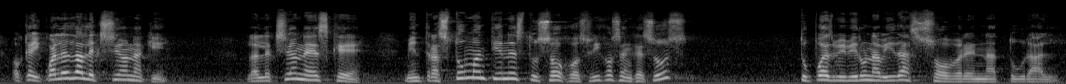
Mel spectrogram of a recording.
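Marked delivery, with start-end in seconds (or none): none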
